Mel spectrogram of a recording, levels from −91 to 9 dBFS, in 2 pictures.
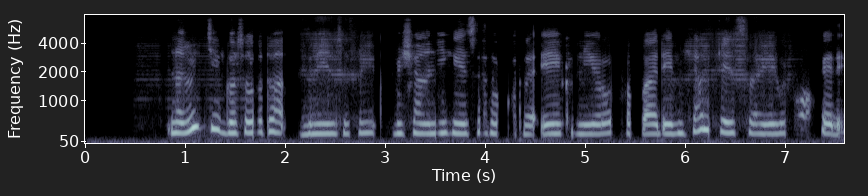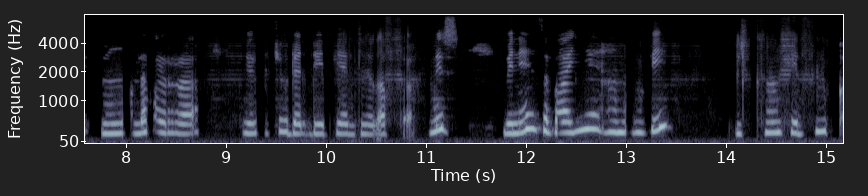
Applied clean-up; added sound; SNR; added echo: neural diffusion model UNIVERSE++.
